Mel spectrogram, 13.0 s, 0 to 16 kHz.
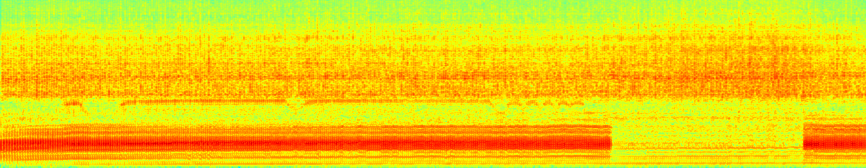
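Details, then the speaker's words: Traxxas T-Maxx 2.5 nitro RC monster truck, run after sitting a long time: long, steady high-pitched cranking whine with a short pause, never firing; engine is flooded but still turns over. "little bit flooded now little bit of a tip there if it ever gets flooded your car gets flooded but it's not flooded to such an extent that it won't turn over"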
